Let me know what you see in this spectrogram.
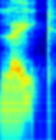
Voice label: "lake", english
